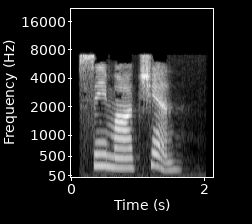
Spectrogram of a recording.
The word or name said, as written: simaqian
